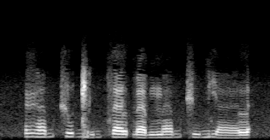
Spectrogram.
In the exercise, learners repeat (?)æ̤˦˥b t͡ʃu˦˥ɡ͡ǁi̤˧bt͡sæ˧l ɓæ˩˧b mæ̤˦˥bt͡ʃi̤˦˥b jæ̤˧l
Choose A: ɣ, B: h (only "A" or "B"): A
